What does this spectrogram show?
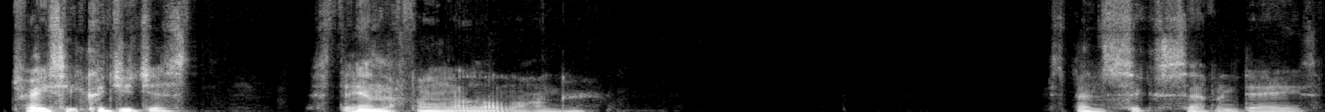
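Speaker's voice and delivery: hushed, halting plea that fades away; soft plea. Retold or imitated. Pastor re-enacting asking his wife to stay on the phone, soft plea. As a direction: plead quietly, trailing down almost to nothing.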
